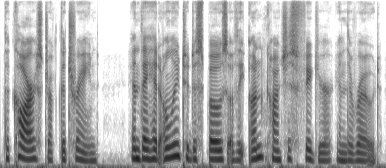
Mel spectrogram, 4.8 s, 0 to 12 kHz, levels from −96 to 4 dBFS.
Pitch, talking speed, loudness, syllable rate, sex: 180 Hz, 225 wpm, -19 LUFS, 5.9 syllables/s, female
